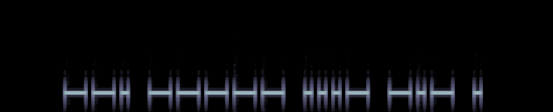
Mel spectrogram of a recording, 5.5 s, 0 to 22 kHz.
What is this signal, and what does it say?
Morse code, heard as a keyed tone, about 17 wpm, 700 Hz. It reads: G0VKE
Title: DXCC-100 Call Signs - 5 Characters - Repeated 3x - 17wpm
